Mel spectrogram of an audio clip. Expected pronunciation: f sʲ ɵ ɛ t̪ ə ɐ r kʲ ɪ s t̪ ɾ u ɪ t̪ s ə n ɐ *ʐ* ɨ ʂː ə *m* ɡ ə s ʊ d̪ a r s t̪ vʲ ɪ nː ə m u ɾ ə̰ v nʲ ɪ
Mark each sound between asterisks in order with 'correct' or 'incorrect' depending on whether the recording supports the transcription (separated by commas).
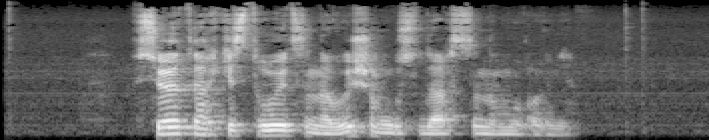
incorrect, correct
